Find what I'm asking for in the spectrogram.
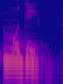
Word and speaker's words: Modi: When he was in Paris, everybody was calling him Modi. Modi that comes from Modigliani, no? But Modi, just written in another way, but with the same pronunciation in French, means maledetto.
